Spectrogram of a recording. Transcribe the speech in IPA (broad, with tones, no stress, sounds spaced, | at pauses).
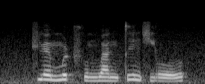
t͡ɕ ɥ ɛ˥˧ m u˥˩ ʈ͡ʂʰ u˩ n̪ w a˨˩ n t̪ i˥˩ n ɕ j o˨˩˦ ʊ̯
